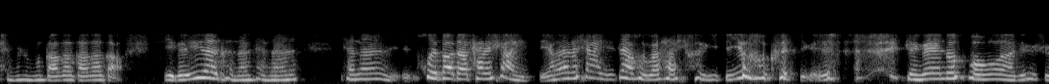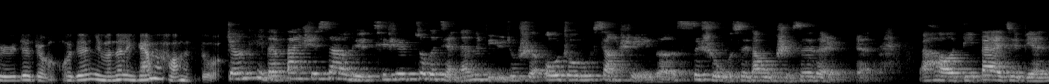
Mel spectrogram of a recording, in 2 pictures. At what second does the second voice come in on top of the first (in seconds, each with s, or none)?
none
